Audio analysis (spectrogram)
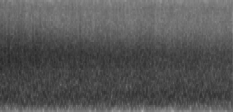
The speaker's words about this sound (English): There is war and rumor of war. The unknown aircraft passed over Sea Beach and dropped bombs.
